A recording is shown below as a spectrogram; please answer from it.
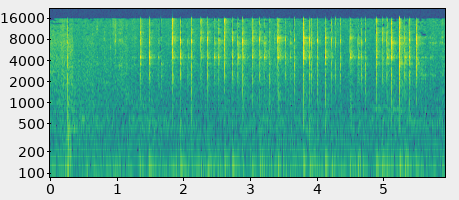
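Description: A small, flat, solid printed wooden puzzle piece shaped like a lion is held up in the hands and scratched with short fingernails and fingertips. Quick, dry, bright clicking taps and scratches come in uneven bursts over a faint low hum, with a steady high ring through the taps.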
